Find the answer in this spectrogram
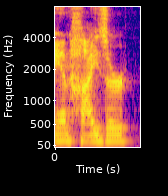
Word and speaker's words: Anheuser: People say Anheuser. There's no way in German to pronounce that as Anheuser. I would say Anheuser. If I was trying to pronounce it like German, Anheuser-Busch. Anheuser.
